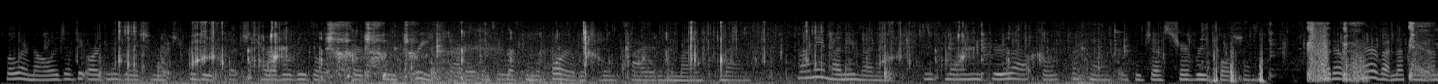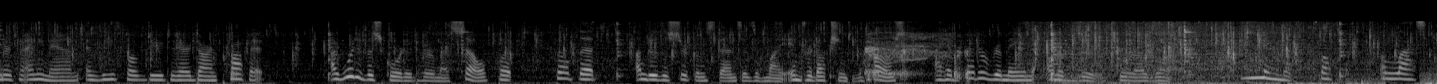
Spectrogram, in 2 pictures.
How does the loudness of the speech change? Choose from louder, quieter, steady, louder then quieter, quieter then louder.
steady.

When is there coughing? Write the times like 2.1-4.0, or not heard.
3.2-4.3, 12.0-14.4, 22.6-24.1.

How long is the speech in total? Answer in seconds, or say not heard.
29 s.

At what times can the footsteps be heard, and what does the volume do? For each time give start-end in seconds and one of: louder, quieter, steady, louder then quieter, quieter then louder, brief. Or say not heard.
not heard.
